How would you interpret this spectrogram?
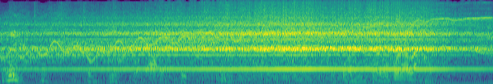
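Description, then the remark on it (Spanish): A rocket engine ignites at launch, a steady, loud roaring hiss with shrill whistling tones layered on top, holding without a break while muffled voices murmur underneath. “Comenzando cuenta atrás, motores en marcha.”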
